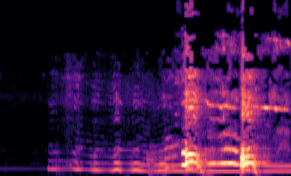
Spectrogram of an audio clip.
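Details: One short dog howl begins as a steady tone and then wavers, with two louder bark-like bursts over it.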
